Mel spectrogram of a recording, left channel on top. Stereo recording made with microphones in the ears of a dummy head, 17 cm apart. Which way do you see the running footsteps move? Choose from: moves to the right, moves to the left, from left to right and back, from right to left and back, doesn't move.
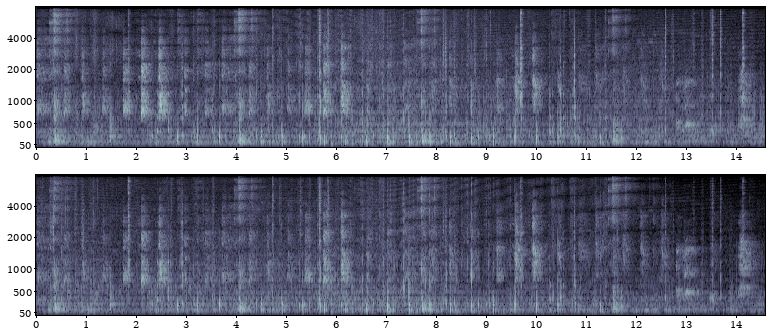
moves to the right.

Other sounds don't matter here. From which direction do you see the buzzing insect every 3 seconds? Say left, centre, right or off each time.
right, centre, left, left, left.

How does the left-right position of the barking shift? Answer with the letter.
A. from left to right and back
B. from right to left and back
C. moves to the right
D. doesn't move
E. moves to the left
C.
